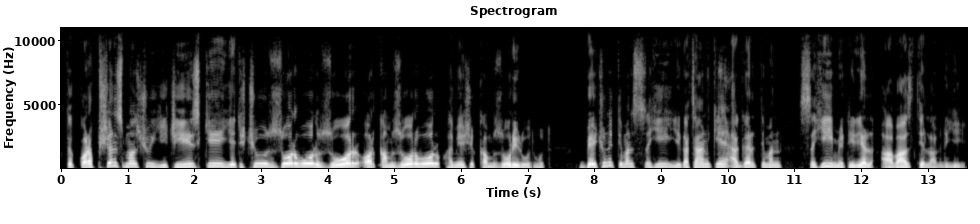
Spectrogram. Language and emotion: Kashmiri, neutral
